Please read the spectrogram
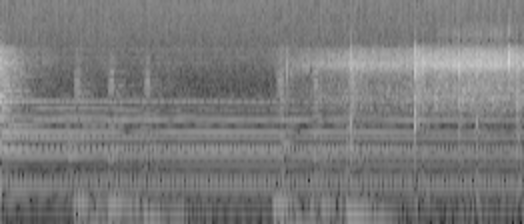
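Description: Steady rain falls in Los Angeles with a continuous hiss and scattered sharper drops, heard alone beneath a low, sustained humming tone.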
